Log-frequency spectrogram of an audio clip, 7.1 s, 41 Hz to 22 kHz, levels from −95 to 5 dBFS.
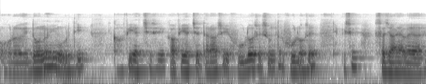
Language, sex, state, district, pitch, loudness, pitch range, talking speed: Hindi, male, Uttar Pradesh, Muzaffarnagar, 125 Hz, -28 LUFS, 110-130 Hz, 170 wpm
